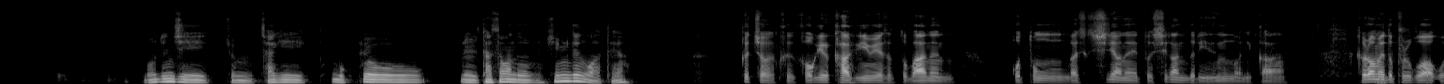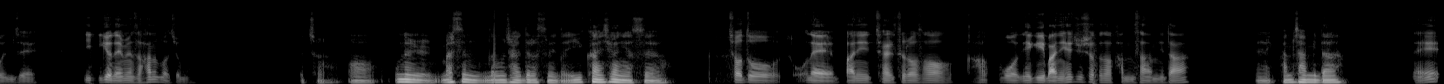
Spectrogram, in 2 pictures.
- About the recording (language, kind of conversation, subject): Korean, unstructured, 당신이 이루고 싶은 가장 큰 목표는 무엇인가요?
- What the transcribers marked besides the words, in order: other background noise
